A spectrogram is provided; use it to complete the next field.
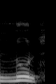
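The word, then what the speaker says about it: ن: এরপর আসুন নুন। মুখটি গোলাকার করে এভাবে নুন। এরপর আসুন ওয়াও।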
